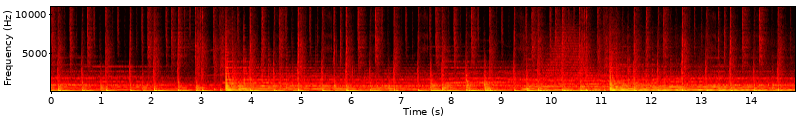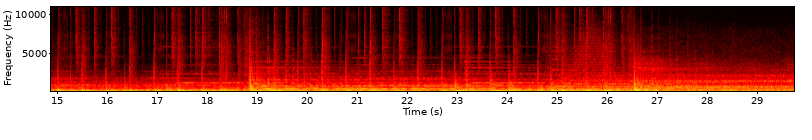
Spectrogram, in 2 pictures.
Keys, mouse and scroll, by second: 5.0 click, 5.8-6.4 scroll up 1, 6.4 click, 7.8-12.1 drag, 13.1-15.2 drag, 15.8 click, 16.9-18.2 drag, 19.0 click, 20.1-23.2 drag, 23.7 click, 25.7 a, 26.3-29.4 right drag.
